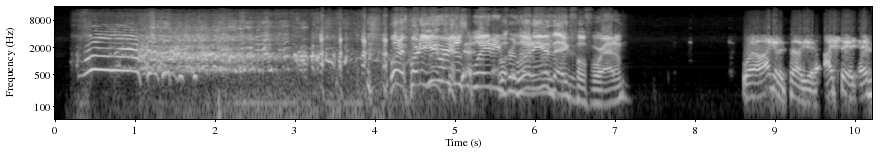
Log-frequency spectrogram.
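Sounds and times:
laughter: 0.3s - 7.1s
turkeys gobbling and squawking: 1.5s - 4.2s
speech: 4.4s - 7.2s, 8.6s - 10.2s.

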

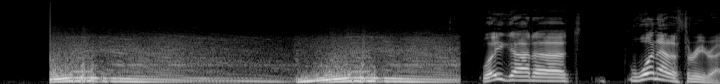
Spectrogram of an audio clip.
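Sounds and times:
Toyota car engine revving, not a four-cylinder: 0.5s - 4.6s
speech: 4.9s - 7.1s.

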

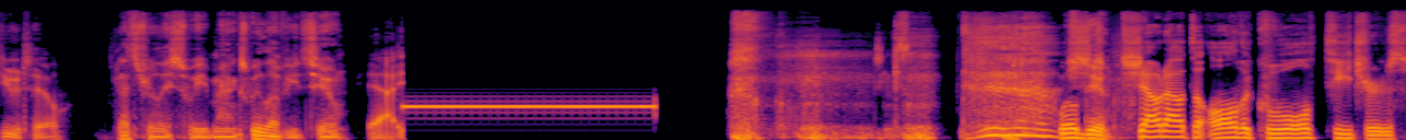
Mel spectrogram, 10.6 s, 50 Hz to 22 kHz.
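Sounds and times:
speech: 0.0s - 3.2s, 5.5s - 10.5s
censor bleep tone: 3.0s - 5.0s
loud rough vocal noise: 5.5s - 8.6s.

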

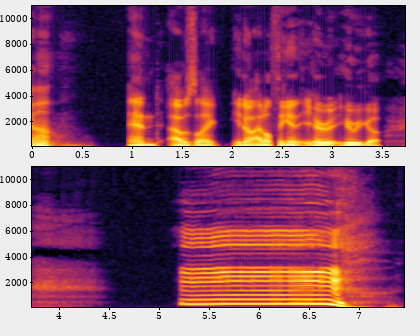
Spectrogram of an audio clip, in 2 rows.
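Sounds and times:
speech: 1.0s - 4.0s, 6.8s - 7.0s
person yawning loudly: 5.2s - 7.4s.

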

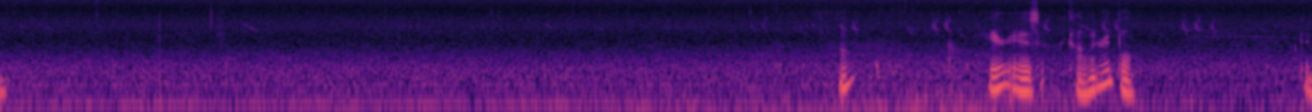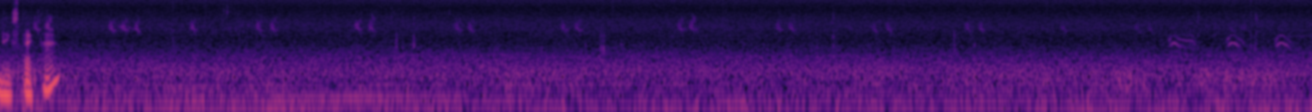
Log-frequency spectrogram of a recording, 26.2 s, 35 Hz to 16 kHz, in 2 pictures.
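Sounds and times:
steady hiss of open-air noise: 0.0s - 26.2s
flock of crows cawing in a field in farmland: 7.5s - 10.7s, 24.8s - 26.2s
speech: 8.4s - 8.7s, 9.9s - 11.5s, 13.0s - 13.9s.

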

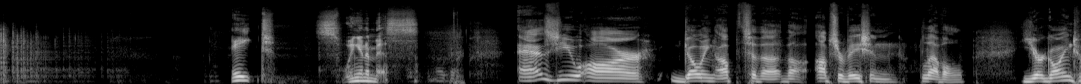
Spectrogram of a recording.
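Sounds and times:
dice clattering across a hard surface: 0.0s - 1.3s
speech: 2.3s - 10.7s.

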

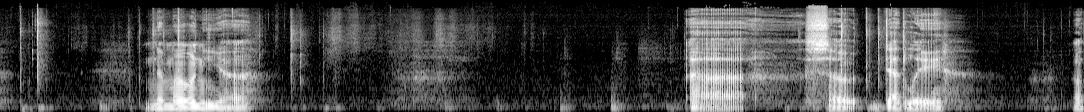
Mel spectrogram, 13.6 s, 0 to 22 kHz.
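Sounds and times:
typing on a computer keyboard: 0.2s - 0.7s, 1.6s - 2.3s, 3.2s - 4.3s, 10.4s - 11.4s
speech: 1.8s - 3.2s, 10.5s - 12.0s.

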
